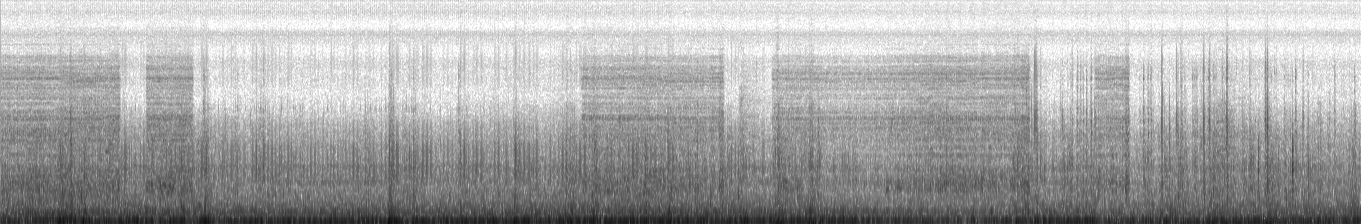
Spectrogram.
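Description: Tyres crunch and rattle over a rough, bumpy road.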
